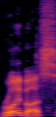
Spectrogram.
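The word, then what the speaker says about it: rooibos: like an herbal tea herbal or roybus as it's pronounced but it is orange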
